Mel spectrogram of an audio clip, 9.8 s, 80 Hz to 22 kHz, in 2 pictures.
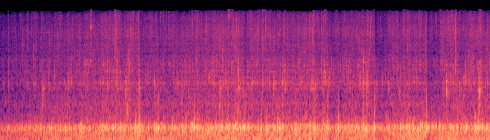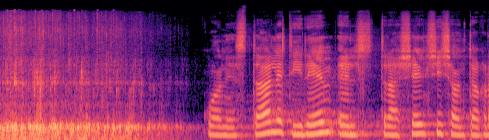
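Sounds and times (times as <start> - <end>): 
water pouring into a cooking pot: 0.0 - 6.9
speech: 7.1 - 9.7.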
